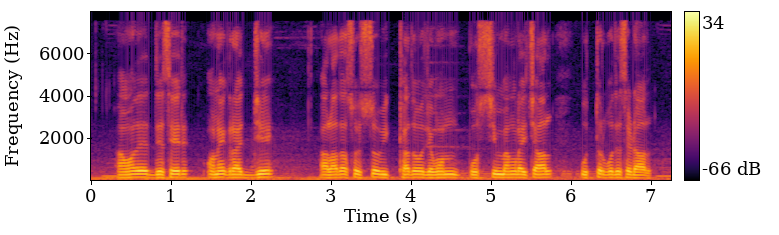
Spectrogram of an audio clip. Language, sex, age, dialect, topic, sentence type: Bengali, male, 18-24, Northern/Varendri, agriculture, statement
